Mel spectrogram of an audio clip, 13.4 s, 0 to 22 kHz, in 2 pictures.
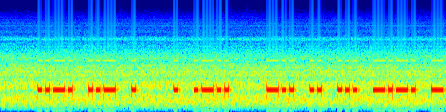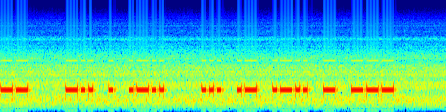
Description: Morse code, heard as a keyed tone, machine-sent, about 21 wpm, spaced as for 18 wpm, 790 Hz. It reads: FUE EL DISCO DEL SALTO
